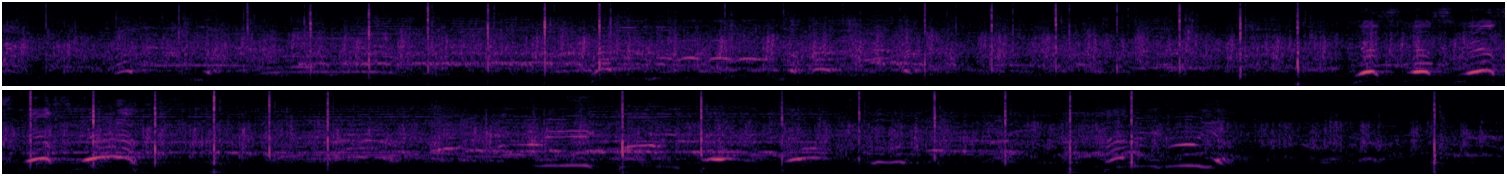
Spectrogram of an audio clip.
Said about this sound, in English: Oh, let's all clap our hands for the Lord.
